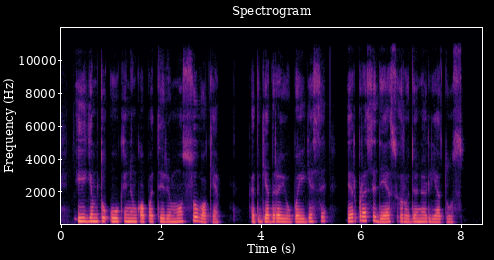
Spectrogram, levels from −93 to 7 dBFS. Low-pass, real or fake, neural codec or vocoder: 10.8 kHz; real; none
